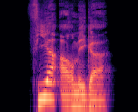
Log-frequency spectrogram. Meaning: inflection of vierarmig: 1. strong genitive masculine/neuter singular 2. weak/mixed genitive/dative all-gender singular 3. strong/weak/mixed accusative masculine singular 4. strong dative plural
- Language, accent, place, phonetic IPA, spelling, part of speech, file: German, Germany, Berlin, [ˈfiːɐ̯ˌʔaʁmɪɡn̩], vierarmigen, adjective, De-vierarmigen.ogg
